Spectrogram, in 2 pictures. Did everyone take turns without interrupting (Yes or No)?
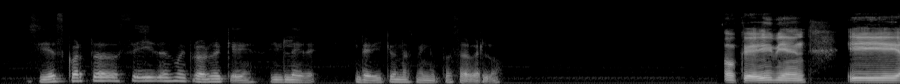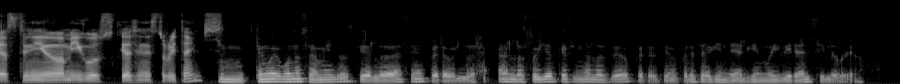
Yes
